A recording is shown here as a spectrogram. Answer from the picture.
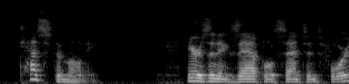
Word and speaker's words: testimony: Testimony. Testimony. The stress is on the first syllable. Testimony.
